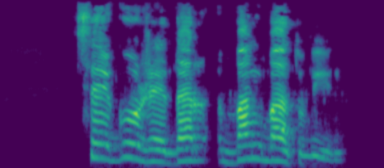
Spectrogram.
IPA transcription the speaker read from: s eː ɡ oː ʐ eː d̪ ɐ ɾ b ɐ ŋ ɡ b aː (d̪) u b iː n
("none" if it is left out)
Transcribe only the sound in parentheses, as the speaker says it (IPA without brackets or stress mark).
t̪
